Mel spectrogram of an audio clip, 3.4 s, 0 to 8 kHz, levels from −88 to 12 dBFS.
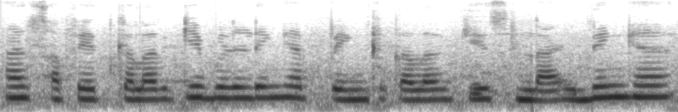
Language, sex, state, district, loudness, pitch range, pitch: Hindi, female, Jharkhand, Sahebganj, -13 LUFS, 235-270 Hz, 245 Hz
